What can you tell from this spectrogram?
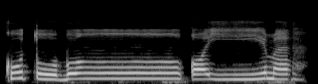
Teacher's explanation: ketika ikhfa yang tafkhim, ini naik pangkal lidah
